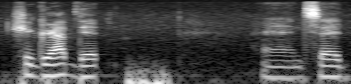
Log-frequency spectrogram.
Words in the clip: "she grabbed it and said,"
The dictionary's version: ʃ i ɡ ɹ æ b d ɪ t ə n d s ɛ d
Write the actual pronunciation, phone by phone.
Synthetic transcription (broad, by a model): ʃ i ɡ ɹ æ b d ɪ t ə n s ɛ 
